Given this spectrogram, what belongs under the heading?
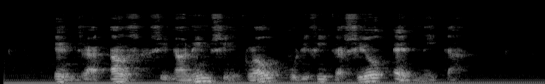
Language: Catalan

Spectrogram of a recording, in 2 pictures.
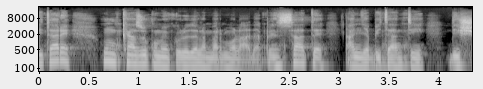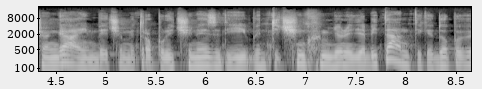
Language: Italian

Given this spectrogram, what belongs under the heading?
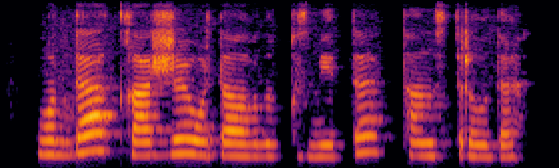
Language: Kazakh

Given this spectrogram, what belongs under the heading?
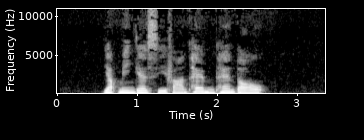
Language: Cantonese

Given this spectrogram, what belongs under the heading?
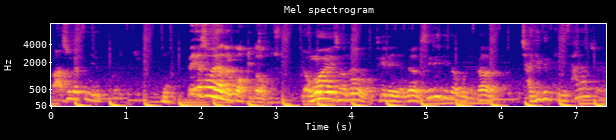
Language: Korean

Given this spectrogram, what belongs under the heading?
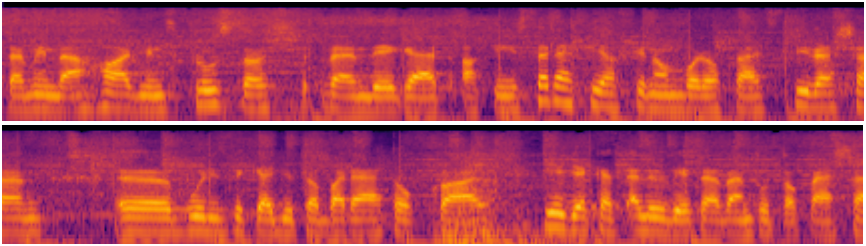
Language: Hungarian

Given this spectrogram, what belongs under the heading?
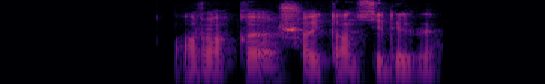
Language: Tatar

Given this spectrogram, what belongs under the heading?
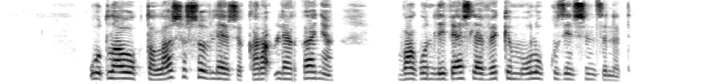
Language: Western Mari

